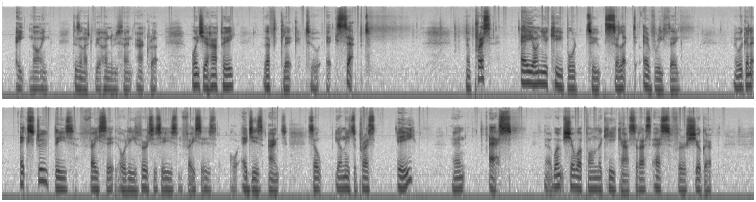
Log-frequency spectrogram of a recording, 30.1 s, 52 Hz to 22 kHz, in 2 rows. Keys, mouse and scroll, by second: 5.4 click, 10.4 a, 23.0 e.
